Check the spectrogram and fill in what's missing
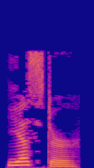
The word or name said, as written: yester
